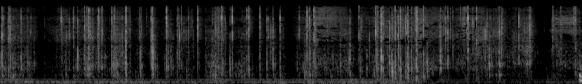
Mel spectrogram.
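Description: A square pad of Wonderland patterned scrapbook paper in clear plastic wrap is held in both hands while fingers crinkle and tap the wrap. The result is a dense, bright, crackly crinkling with quick sharp taps and short pauses, over a faint steady low hum.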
